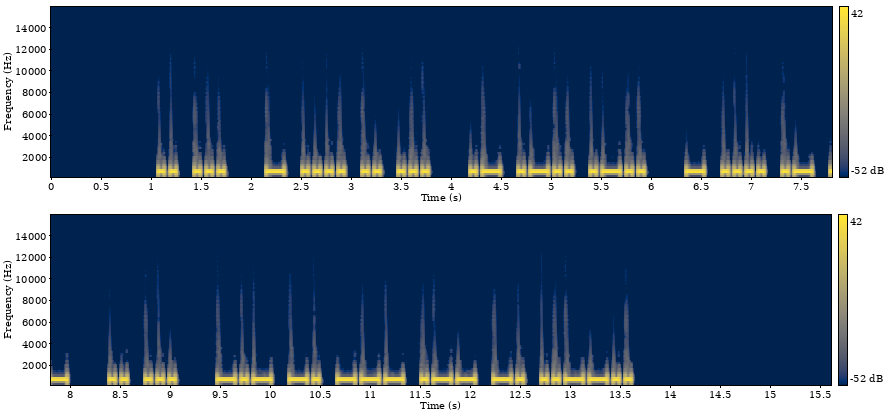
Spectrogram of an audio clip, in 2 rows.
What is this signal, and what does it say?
Morse code, heard as a keyed tone, about 20 wpm, 700 Hz. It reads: IS THIS ALL THAT IS KNOWN?
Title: Sentences from Top 1000 Words - Review Part 3 - 20wpm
